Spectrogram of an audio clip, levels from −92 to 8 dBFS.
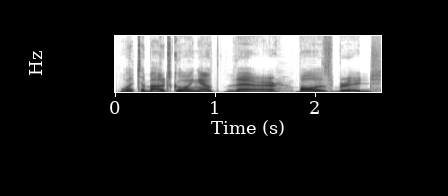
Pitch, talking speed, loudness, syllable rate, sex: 105 Hz, 135 wpm, -16 LUFS, 4.3 syllables/s, male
